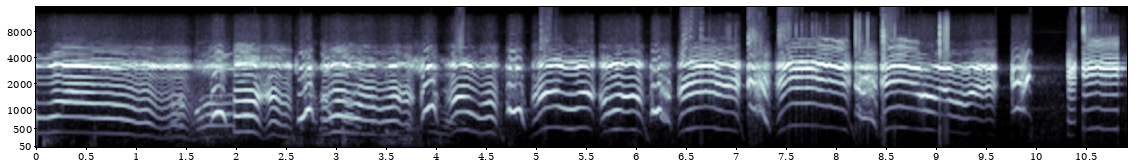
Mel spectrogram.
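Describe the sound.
Beatboxer A beatboxer imitates a baby's cry with his mouth for about eleven seconds: loud, wavering wails that rise and fall in a steady stream of short sobbing bursts, with no other sounds.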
